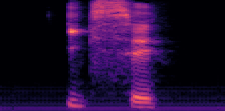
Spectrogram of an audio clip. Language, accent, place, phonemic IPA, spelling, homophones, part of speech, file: French, France, Lyon, /ik.se/, ixer, ixé / ixée / ixées / ixés / ixez, verb, LL-Q150 (fra)-ixer.wav
- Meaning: to X-rate; to make X-rated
